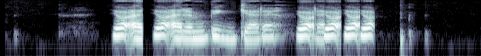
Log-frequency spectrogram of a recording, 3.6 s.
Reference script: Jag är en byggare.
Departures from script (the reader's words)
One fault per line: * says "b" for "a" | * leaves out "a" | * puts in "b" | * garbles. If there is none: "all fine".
* puts in "jag är"
* garbles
